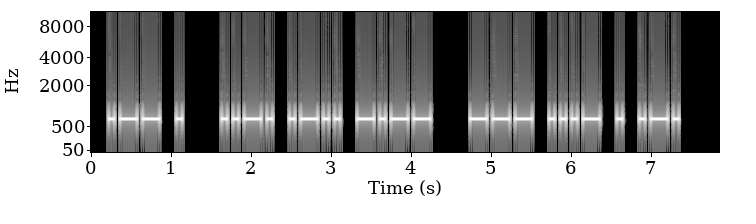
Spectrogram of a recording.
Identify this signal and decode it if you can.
Morse code, heard as a keyed tone, about 17 wpm, 700 Hz. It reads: WE FLY OVER
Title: Pangram Challenge v2 - 17wpm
